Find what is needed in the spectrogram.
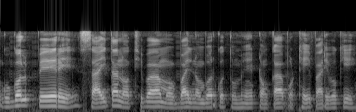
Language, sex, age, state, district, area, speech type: Odia, male, 30-45, Odisha, Kandhamal, rural, read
